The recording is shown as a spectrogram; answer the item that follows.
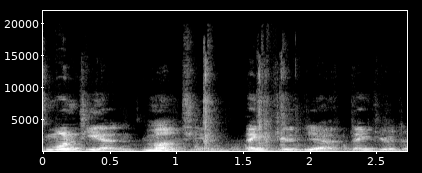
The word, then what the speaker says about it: Montien: oat uh I always I want to say Montana which is kind of suiting to this theme I guess but it's montian montian thank you thank you yeah it sort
